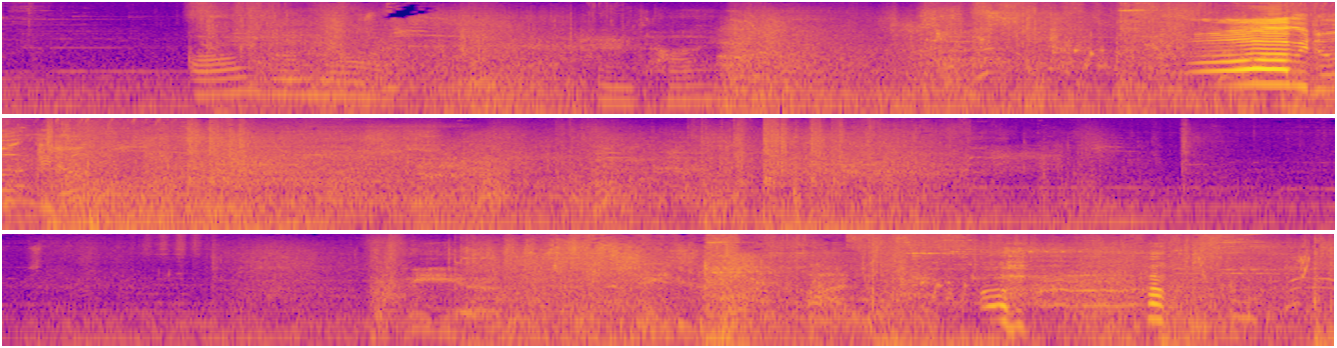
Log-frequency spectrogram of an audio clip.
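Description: Magic blasts and clashing combat effects crackle and whoosh during a fight.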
